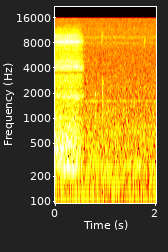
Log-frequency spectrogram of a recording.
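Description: A short breathy hiss from a person, about half a second long at the start, followed by quiet room tone.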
